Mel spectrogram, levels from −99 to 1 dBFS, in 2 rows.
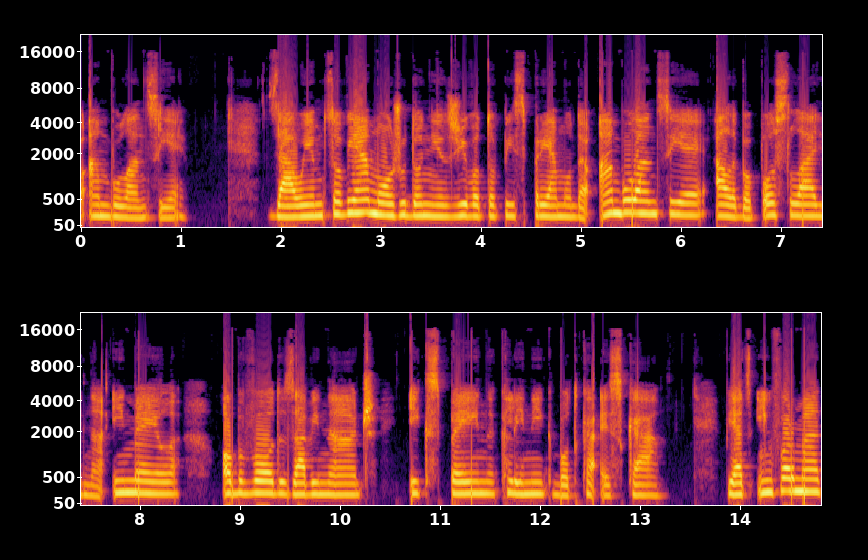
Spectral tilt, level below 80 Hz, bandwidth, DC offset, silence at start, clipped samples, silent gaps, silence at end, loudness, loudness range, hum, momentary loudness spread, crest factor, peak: -5 dB/octave; -46 dBFS; 16.5 kHz; under 0.1%; 0 s; 1%; none; 0 s; -10 LUFS; 3 LU; none; 9 LU; 10 dB; 0 dBFS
